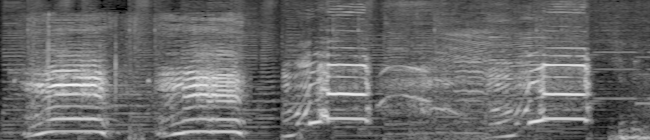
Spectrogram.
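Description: Several long, loud cow moos follow one another closely, each a drawn-out bellow with a rising and falling pitch, heard up close with no talking.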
